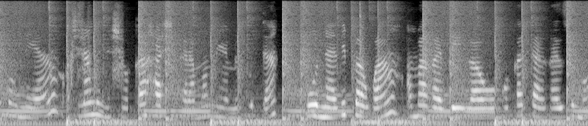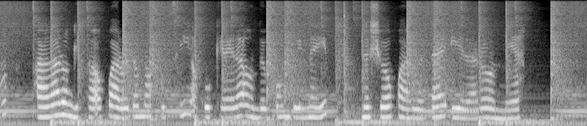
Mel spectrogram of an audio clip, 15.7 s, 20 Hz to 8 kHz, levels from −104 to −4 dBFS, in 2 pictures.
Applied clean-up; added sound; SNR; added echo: none; Bass drum / Snare drum / Drum kit; 6 dB; none.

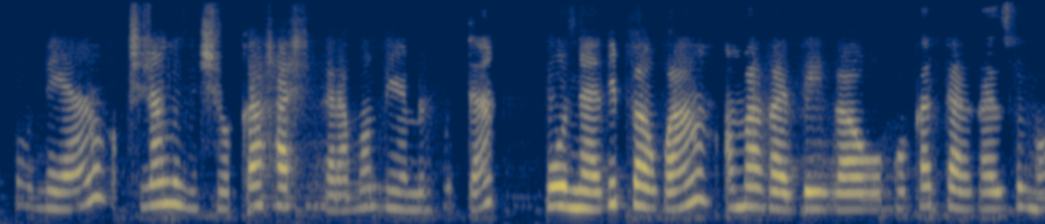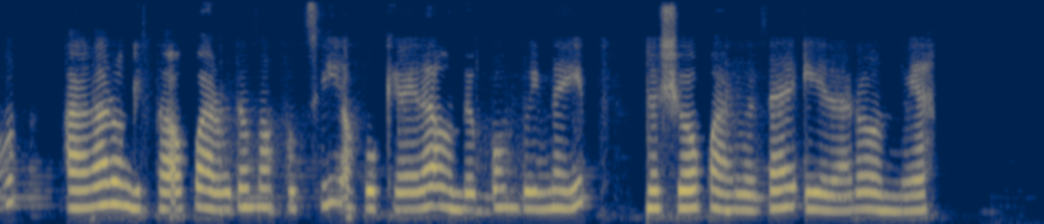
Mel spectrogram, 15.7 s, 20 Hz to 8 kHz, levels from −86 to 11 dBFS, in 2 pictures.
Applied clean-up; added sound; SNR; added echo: neural mask model DeepFilterNet 3.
